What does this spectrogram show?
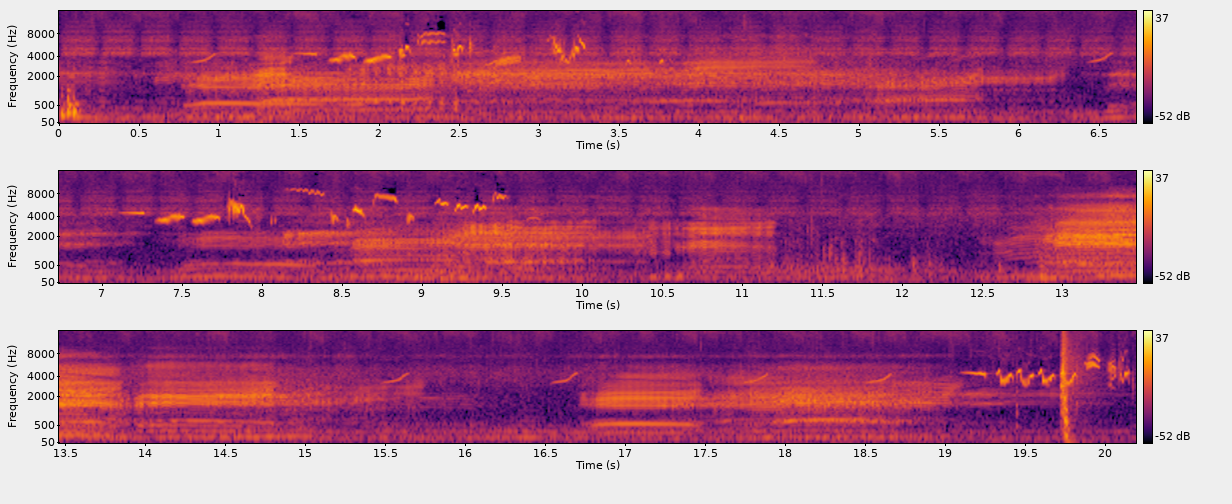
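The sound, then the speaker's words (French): A flock of sheep bleats over and over, several animals calling at once in overlapping, wavering cries, with faint bird chirps above and no one talking. “Le matin, j'allais à l'école et l'après-midi, j'allais faire paître les brebis.”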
